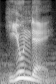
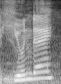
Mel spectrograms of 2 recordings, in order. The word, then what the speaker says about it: Hyundai: brand he you neg Hyundai god you're wrong again from maryland's it's not hewn day its Hyundai it's a brand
